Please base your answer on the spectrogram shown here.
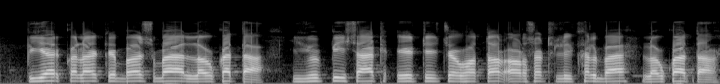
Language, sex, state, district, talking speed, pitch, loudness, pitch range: Bhojpuri, male, Uttar Pradesh, Ghazipur, 115 wpm, 145 Hz, -15 LUFS, 135-150 Hz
